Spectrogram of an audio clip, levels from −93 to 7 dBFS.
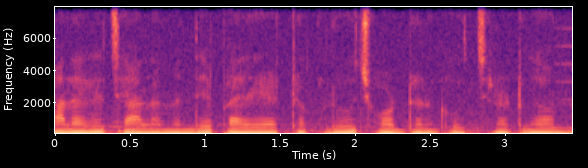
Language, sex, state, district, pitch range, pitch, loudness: Telugu, female, Andhra Pradesh, Manyam, 165-175 Hz, 170 Hz, -15 LUFS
